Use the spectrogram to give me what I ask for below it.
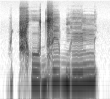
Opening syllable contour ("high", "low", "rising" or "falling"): low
